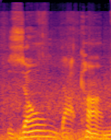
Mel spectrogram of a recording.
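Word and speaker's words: Xome: online auction I believe it was zone comm which is actually spelled with an X X ome calm and and yes so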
